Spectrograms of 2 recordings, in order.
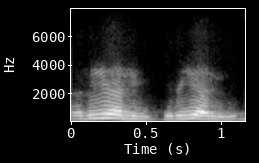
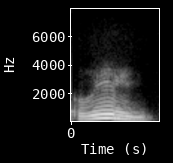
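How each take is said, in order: First: "really" drawn into three syllables, ree-uh-lee; mispronounced really. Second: "really" in two syllables, REE-lee; correct really. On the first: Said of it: "that is not a really". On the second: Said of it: "that's a really". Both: Shown as a demonstration.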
